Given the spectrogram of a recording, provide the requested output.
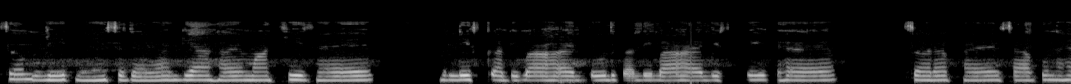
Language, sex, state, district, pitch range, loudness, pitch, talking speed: Hindi, female, Bihar, Purnia, 190-205 Hz, -23 LUFS, 195 Hz, 125 wpm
